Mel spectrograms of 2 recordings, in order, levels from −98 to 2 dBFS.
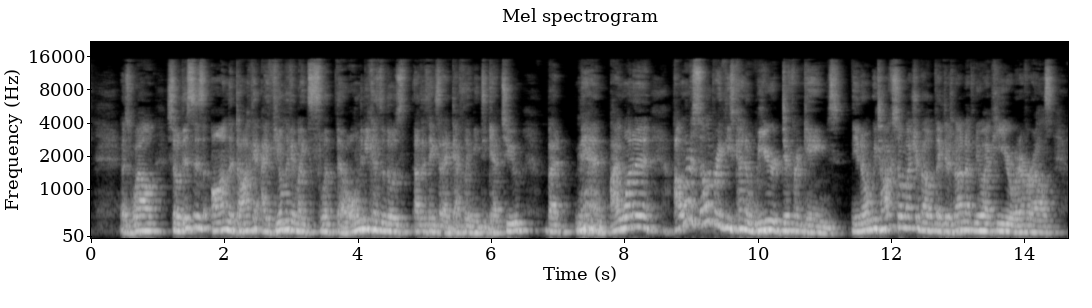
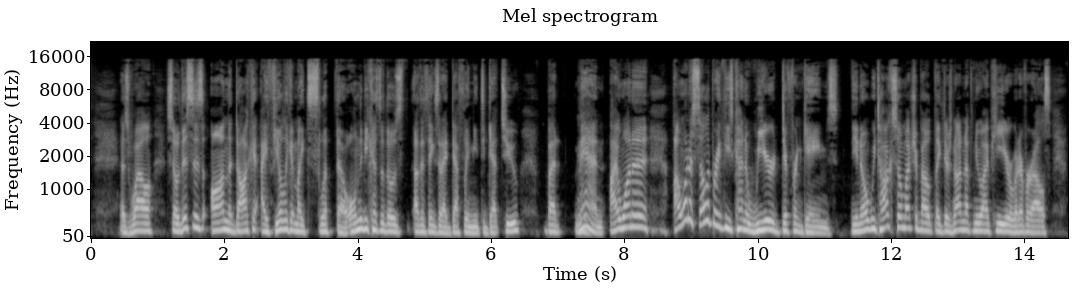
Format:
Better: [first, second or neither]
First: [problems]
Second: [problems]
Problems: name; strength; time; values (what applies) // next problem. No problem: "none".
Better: second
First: off-mic speech; far // room echo; slight; dies away in 0.4 s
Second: none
